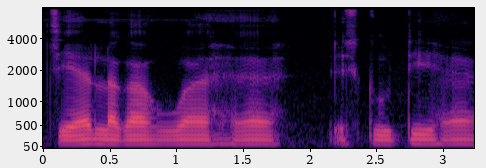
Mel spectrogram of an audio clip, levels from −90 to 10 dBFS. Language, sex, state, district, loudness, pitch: Hindi, male, Bihar, Bhagalpur, -34 LUFS, 95 Hz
